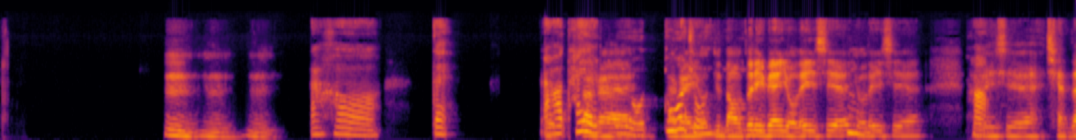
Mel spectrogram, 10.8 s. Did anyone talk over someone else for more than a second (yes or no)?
yes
